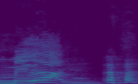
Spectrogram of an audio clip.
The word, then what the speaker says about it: Medán: Medán.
